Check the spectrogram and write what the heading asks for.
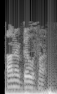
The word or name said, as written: Bylsma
